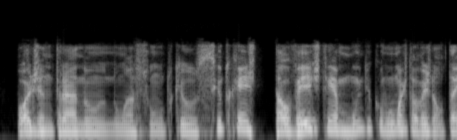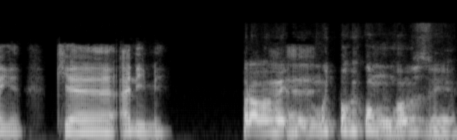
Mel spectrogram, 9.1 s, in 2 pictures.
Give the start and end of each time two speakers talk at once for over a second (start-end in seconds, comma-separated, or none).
none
